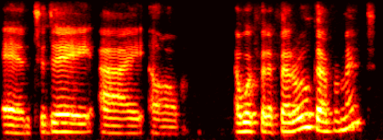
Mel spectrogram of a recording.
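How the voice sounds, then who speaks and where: A woman's voice: on the low side, animated, darkish tone. Woman on lo-fi call audio. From Trinidad and Tobago. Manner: measured and sincere, with frequent filler pauses. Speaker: interview guest. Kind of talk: personal testimony in an interview.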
